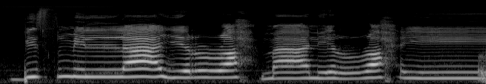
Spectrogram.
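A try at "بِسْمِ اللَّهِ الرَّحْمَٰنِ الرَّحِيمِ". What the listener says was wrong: রাটা ছুটে গেছে, আবার বলো, তুমি তো ভালো পারো, বলো। রহমানির রহিম। হির রহ, রমটা হবে। হির রহমানির রহিম।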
